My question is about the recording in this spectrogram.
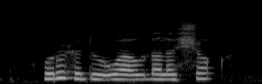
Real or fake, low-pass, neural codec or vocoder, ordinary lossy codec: real; 7.2 kHz; none; AAC, 32 kbps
